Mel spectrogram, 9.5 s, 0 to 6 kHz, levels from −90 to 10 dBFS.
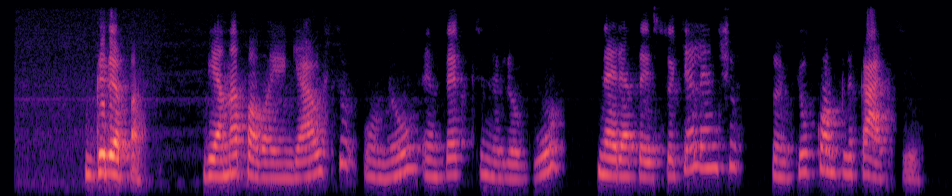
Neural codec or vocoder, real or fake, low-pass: vocoder, 24 kHz, 100 mel bands, Vocos; fake; 5.4 kHz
